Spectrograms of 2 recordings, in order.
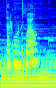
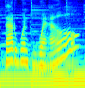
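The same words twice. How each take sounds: First: The pitch stays flat in a monotone throughout. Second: The pitch rises at the end like a question. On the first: "something more like this, talking like this" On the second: "Your voice rises, right, in intonation"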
